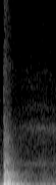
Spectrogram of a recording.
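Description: A single knock on the interior wall between a bedroom and an arts and craft room gives a dull, low thud that dies away quickly. It sounds solid, like a support wall: it can be opened up only with a header across the span.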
